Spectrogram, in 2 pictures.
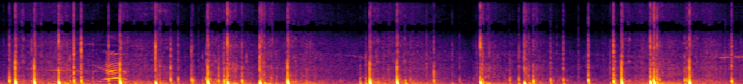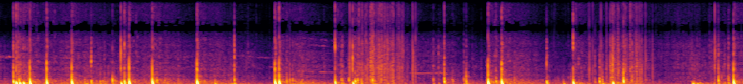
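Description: Firework rockets whistle as they shoot up.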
